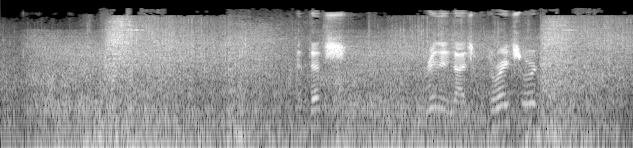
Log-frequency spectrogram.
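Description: A sword swings and slashes with a heavy whoosh.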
